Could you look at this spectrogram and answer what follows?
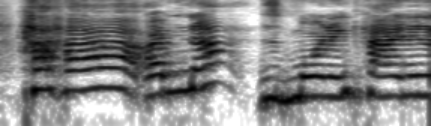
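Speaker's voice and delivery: high, gloating trickster voice; mock villain reveal. Impostor reveals himself to Zabilna, mock villainous glee. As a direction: crow it with a stagey laugh.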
